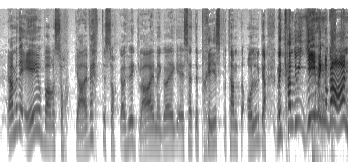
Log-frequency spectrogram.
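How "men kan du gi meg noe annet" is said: shrill, very loud, high-pitched exasperated outburst. Voicing what one really thinks on getting socks from Aunt Olga, yelling a bit. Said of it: "sorry at jeg skrek litt nå".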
